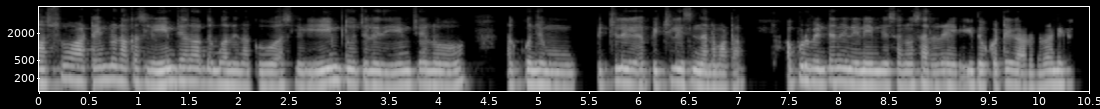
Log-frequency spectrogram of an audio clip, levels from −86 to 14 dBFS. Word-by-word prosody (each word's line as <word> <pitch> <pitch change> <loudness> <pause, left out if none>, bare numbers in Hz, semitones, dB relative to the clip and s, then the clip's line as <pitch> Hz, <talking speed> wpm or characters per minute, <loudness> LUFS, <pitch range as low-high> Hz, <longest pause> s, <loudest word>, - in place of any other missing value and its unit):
So, 155 - -9 0.2
ఆ - - +1
టైమ్‌లో 180 +2 -1
నాకసలు 165 -2 -3
ఏం 160 - +6
జెయాలో 165 0 -1
అర్థం 155 -2 -2
కాలేదు 145 -1 +1
నాకు. 135 0 -6 0.2
అసలు 140 0 -6 0.2
ఏం 165 +2 +5
తోచలేదు. 145 -3 +1
ఏం 145 - +3
చేయాలో, 145 -1 +1 0.6
నాకు 145 0 -6
కొంచెం 145 -1 +4 0.5
పిచ్చి‌ 145 +2 -9
లె 155 - +5 0.3
పిచ్చి 145 +1 -2
లేసిందనమాట. 135 -4 +1 0.6
అప్పుడు 175 +3 +1
వెంటనే 165 +1 +1
నేనేమి 145 -1 +4
జెసాను, 140 0 -2
సరేలే! 140 -1 -1 0.2
ఇదొక్కటే 140 +1 -2
కాదు 130 -1 -3
కదా! 140 +2 -2
నెక్స్ట్ 150 +1 -4
145 Hz, 165 wpm, -22 LUFS, 140-155 Hz, 0.6 s, ఏం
